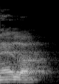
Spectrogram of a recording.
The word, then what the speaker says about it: alder: D is also not pronounced after L or N or before T or S. For example, En alder.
